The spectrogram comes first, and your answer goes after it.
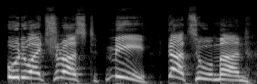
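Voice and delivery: high-pitched Jamaican patter; Jamaican accent. Acted. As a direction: put on a comic Jamaican accent. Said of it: "Him's going to Jamaica".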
